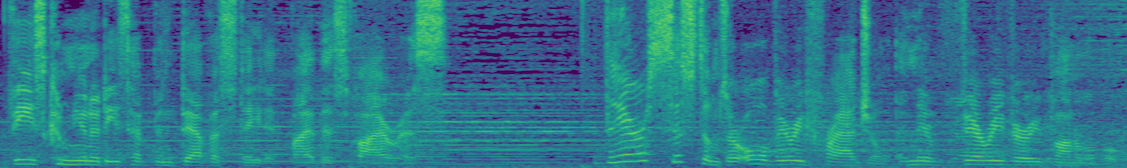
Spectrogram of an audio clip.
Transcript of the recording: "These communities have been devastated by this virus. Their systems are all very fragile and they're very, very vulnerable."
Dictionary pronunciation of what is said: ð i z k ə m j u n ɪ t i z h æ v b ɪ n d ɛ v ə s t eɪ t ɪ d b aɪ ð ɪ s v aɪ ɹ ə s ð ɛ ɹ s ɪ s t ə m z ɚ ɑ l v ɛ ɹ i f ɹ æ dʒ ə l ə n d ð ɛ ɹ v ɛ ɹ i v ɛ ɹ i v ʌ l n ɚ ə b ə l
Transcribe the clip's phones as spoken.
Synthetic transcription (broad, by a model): ð i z k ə m j u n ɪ t i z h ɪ v b ɪ n d ɛ v ə s t eɪ t ɪ d b aɪ ð ɪ s v aɪ ɹ ə s ð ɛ ɹ s ɪ s t ə m z ɚ ɑ l v ɛ ɹ i f ɹ æ dʒ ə l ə n ð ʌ ɹ v ɛ ɹ i v ɛ ɹ i v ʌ l n ɚ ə b l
